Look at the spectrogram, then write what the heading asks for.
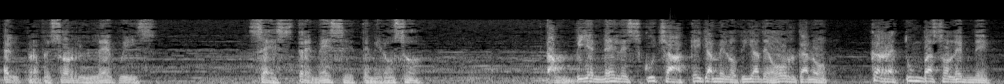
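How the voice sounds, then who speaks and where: An actor playing the solemn, suspenseful narrator of a horror radio serial, reading in a dramatic scripted style. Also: male voice, fairly low pitch, a little slow, over music, close to an everyday voice. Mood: solemn, brooding.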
